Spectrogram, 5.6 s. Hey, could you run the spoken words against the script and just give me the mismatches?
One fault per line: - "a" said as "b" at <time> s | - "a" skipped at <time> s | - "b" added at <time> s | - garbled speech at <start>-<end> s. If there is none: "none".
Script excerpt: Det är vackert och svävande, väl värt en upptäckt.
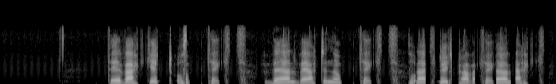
- "svävande" said as "upptäckt" at 1.8 s
- garbled speech at 4.1-5.5 s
